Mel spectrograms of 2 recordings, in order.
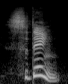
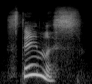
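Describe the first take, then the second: First: It is clipped to two syllables, 'seudaeng'. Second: It is said in full as 'stainless'. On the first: The speaker calls it wrong. "스댕 하지 마시고" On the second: The speaker calls it right. "stainless 이렇게 발음해 주세요"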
